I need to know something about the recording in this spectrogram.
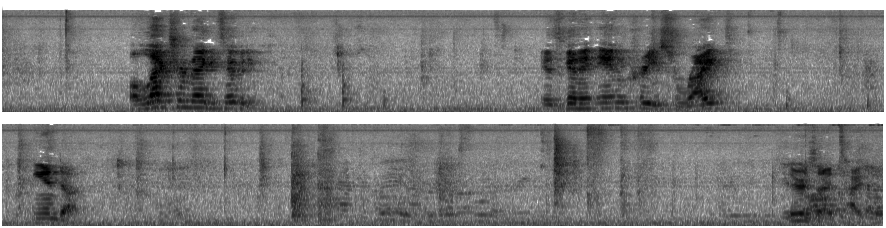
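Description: A man speaks calmly nearby, in short phrases.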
